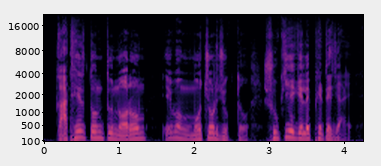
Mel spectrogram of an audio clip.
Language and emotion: Bengali, neutral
